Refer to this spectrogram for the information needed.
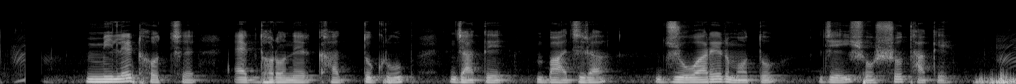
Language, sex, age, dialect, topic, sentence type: Bengali, male, 25-30, Standard Colloquial, agriculture, statement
